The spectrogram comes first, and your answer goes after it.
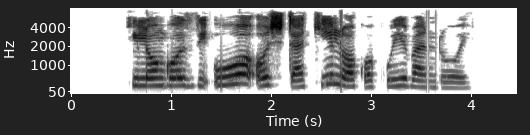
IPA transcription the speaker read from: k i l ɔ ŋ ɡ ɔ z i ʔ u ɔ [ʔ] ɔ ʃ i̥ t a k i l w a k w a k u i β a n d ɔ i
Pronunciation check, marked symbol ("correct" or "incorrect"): correct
